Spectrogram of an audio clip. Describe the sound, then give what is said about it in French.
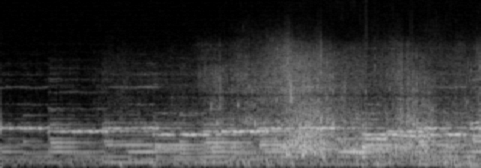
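Calm sea waves wash onto a beach, a soft, steady rushing that swells gradually into a fuller surge after the first couple of seconds and continues without pause. “Sur la plage, la mer est calme.”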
